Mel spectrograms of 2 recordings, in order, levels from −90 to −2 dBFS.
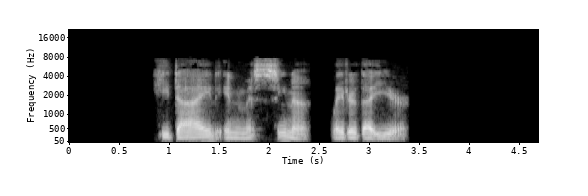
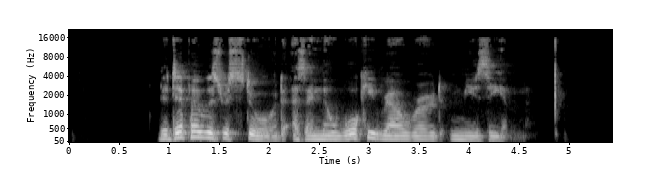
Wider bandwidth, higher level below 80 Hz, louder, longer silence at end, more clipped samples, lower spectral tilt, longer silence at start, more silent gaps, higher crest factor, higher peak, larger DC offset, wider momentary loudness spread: second, 7.8 kHz vs 16.5 kHz; about the same, -58 dBFS vs -60 dBFS; first, -18 LUFS vs -26 LUFS; first, 1.3 s vs 0.55 s; neither; about the same, -4 dB/octave vs -5 dB/octave; about the same, 0.85 s vs 0.9 s; first, 2.43-2.61 s vs 4.77-4.83 s; about the same, 18 dB vs 20 dB; first, -2 dBFS vs -8 dBFS; neither; second, 9 LU vs 14 LU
